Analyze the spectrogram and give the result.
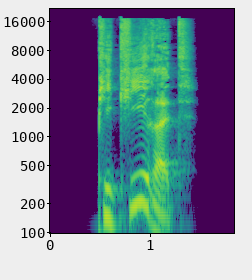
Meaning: second-person plural subjunctive I of pikieren
- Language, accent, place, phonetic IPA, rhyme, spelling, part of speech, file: German, Germany, Berlin, [piˈkiːʁət], -iːʁət, pikieret, verb, De-pikieret.ogg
